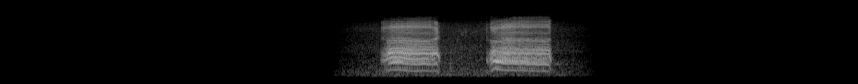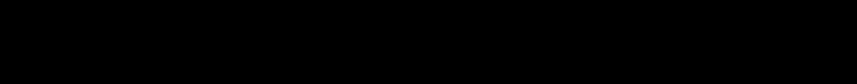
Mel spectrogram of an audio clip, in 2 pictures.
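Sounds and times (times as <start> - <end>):
harsh bird caws: 3.8 - 5.6.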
